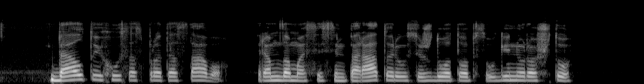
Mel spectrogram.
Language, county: Lithuanian, Šiauliai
